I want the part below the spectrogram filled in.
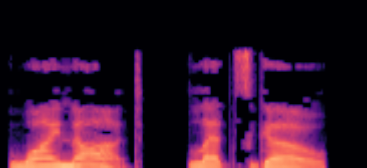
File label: low; studying abroad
